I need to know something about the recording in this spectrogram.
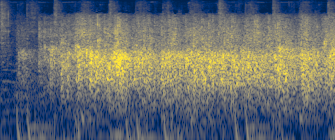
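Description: Steady applause from a small group, dense and continuous clapping that holds at an even, fairly loud level from start to finish, with faint voices underneath.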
